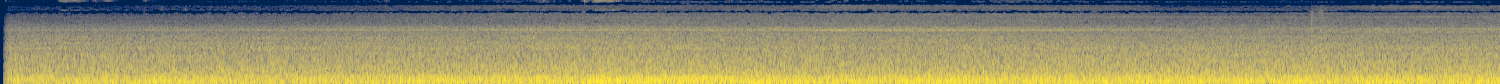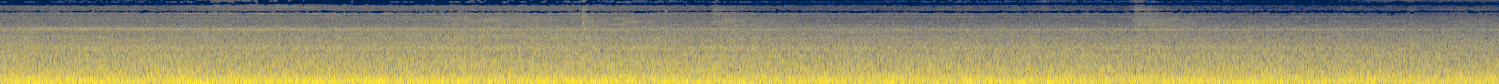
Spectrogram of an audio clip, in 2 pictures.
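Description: Steady rumble and hiss of a moving train, with a faint high whine running through it.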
